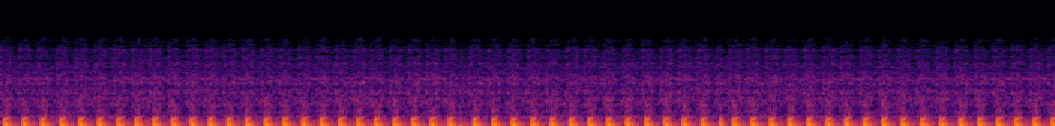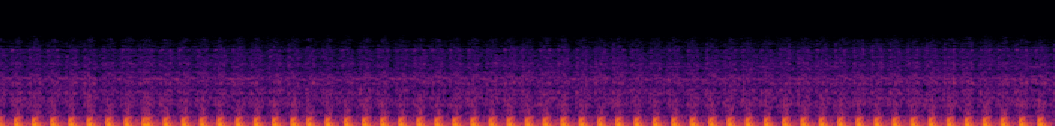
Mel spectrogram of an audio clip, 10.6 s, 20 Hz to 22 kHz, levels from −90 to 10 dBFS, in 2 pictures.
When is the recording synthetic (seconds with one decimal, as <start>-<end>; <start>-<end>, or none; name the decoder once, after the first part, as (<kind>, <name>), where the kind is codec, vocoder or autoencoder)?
none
